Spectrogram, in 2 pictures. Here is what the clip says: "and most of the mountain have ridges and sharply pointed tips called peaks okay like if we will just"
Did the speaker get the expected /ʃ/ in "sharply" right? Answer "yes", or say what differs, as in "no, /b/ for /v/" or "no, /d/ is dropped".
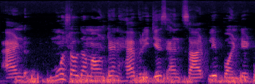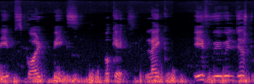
no, /s/ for /ʃ/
